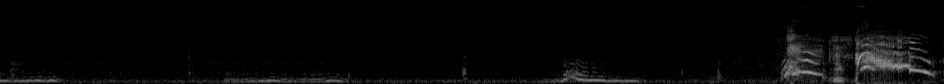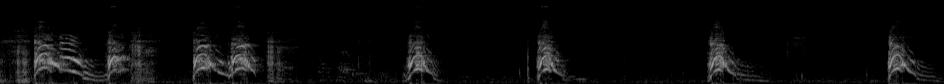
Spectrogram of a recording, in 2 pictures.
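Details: Pet dog reacting to a squirrel seen in the front yard, having kept barking for hours: low growls and whines at first, then loud sharp barks repeated about every one to two seconds.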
